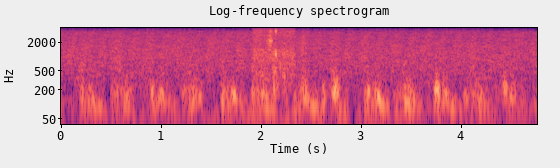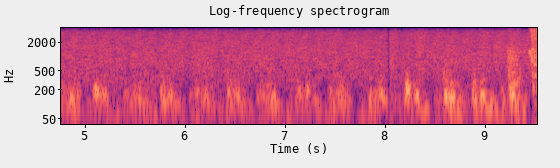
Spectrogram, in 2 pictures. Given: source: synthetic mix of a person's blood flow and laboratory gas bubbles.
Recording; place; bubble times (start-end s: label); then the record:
Doppler ultrasound of blood flow; precordium
1.92-2.37 s: bubbles
2.41-2.50 s: bubbles
9.22-9.40 s: bubbles
9.44-9.52 s: bubbles
From the record:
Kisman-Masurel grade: 222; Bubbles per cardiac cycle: several, 3 to 8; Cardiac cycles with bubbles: 10 to 50%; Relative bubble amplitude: moderate (0.250 to 0.450); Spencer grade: 2 (many but less than half of the cardiac periods contain bubble signals, singularly or in groups); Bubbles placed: anywhere in the cardiac cycle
